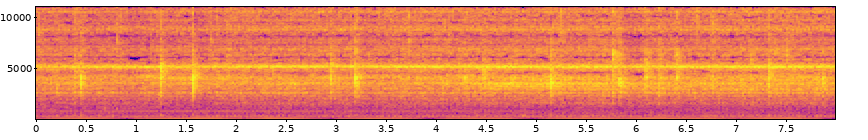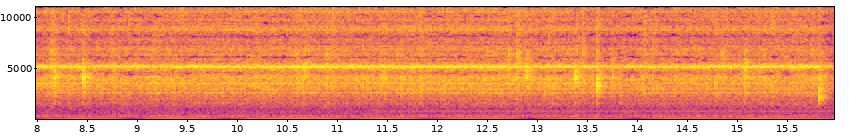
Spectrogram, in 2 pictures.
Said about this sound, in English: That sound effect is actually the sound of water coming from a drain.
